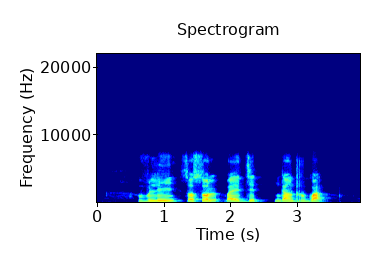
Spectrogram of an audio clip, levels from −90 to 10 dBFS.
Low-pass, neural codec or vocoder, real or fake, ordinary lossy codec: 7.2 kHz; none; real; Opus, 24 kbps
